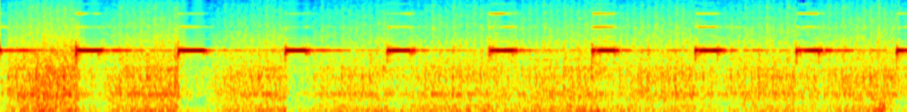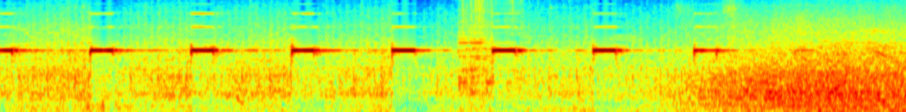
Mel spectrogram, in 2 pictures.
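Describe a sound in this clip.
A tow truck's warning alarm beeps rapidly and steadily.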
